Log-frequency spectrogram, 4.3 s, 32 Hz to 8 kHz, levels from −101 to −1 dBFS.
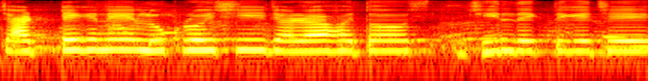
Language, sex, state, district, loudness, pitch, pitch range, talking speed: Bengali, female, Jharkhand, Jamtara, -19 LUFS, 250 Hz, 245-265 Hz, 125 wpm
